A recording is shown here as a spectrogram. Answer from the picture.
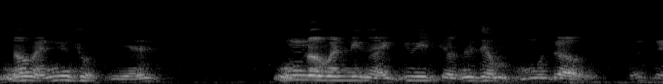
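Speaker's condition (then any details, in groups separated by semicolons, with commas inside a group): Cerebral palsy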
